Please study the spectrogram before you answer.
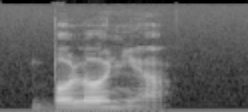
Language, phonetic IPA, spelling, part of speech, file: Polish, [bɔˈlɔ̃ɲja], Bolonia, proper noun, Pl-Bolonia.ogg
